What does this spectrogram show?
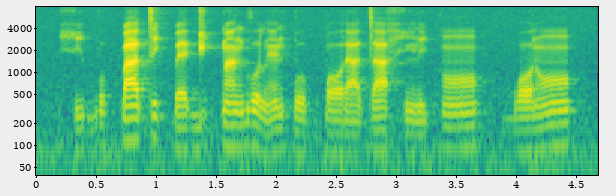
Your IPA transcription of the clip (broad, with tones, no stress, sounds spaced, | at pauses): h i˨ b o˧ k͡p a˦ t i˦˨ k͡p ɛ˧ ɡ i˧ k͡p ã˦ ɡ o˦˨ l ɛ̃˧ k͡p o˨ k͡p ɔ˨ ɾ a˨ t a˧ h ĩ˨ ɾ i˨˦ k ɔ̃˦ | b ɔ˧ ɾ ɔ̃˦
